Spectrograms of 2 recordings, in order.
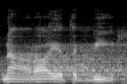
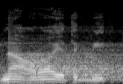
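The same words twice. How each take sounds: Both takes have the same delivery.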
